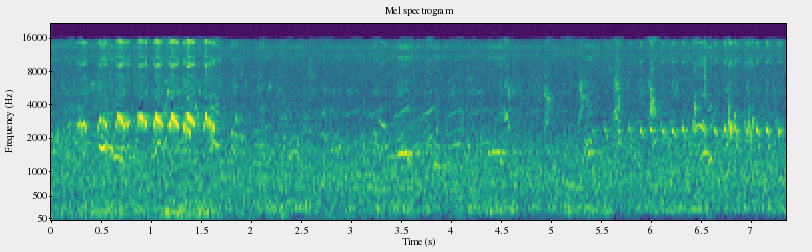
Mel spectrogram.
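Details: Rainbow bee-eaters at Byron Bay, New South Wales, Australia, in August, gathering and feeding on bees ahead of mating and nesting; bursts of rolling, trilled chirps, loudest at the start and again near the end, over a low rumble.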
